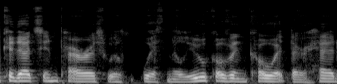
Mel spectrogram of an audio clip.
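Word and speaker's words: Milyukov: person is pavl or Paul milov I think that's where the stress is and Al not just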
